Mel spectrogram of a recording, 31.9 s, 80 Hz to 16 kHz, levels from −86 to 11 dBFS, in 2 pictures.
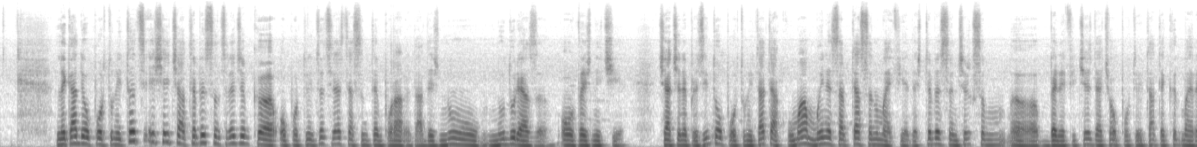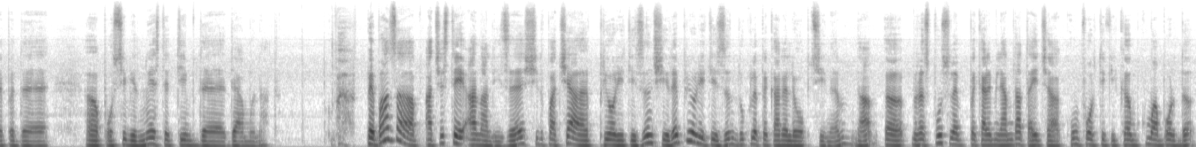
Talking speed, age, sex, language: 150 wpm, 50-69, male, English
